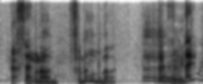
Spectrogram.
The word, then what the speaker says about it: Tahquamenon: We think it's Tahquamenon. And why is that? Tahquamenon rhymes with phenomenon. Tahquamenon phenomenon.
